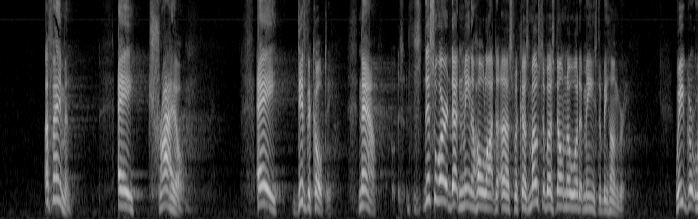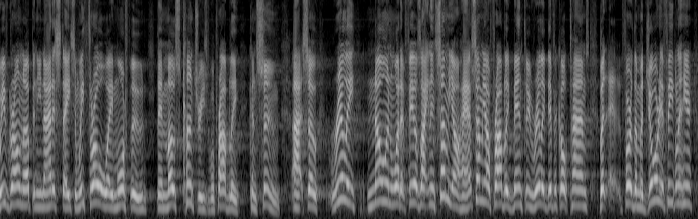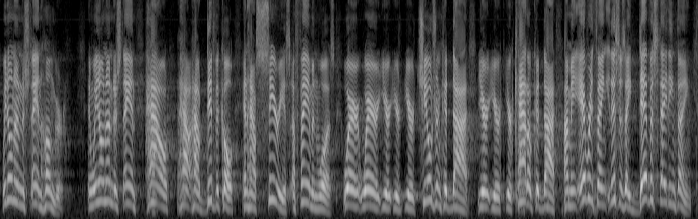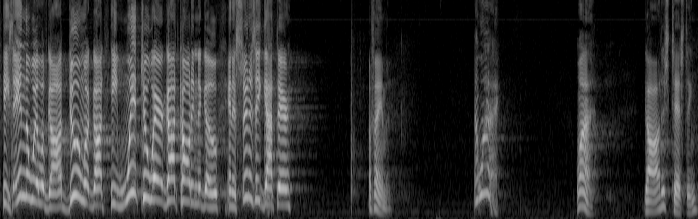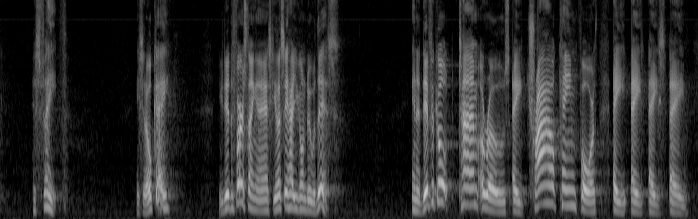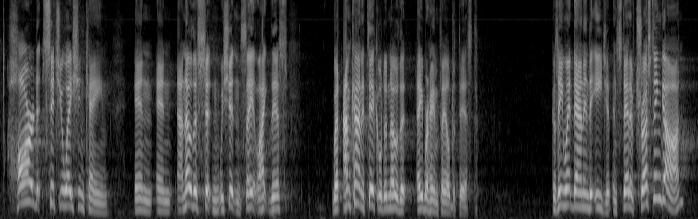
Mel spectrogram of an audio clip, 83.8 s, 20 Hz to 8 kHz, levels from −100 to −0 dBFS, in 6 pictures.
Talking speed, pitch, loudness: 160 wpm, 210 Hz, -32 LUFS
